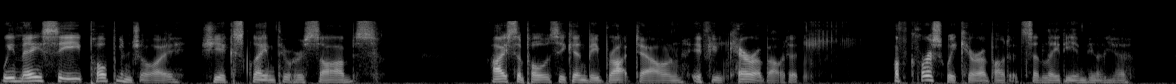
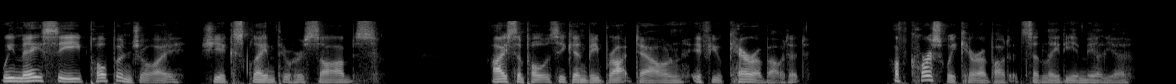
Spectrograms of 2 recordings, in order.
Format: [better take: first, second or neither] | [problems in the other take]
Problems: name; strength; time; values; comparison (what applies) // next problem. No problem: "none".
second | noise reduction (neural diffusion model UNIVERSE++)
